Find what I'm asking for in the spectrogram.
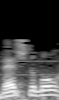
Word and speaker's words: vegetable: You look at that word vegetable that has an E after the G before the T. Some people say it like this, vegetable. I kind of skip that. I don't know if you say it that way or not, but you can say it all kinds of ways.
